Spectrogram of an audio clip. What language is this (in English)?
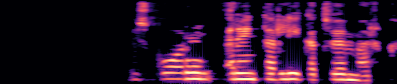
Icelandic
